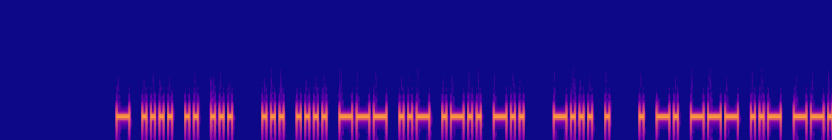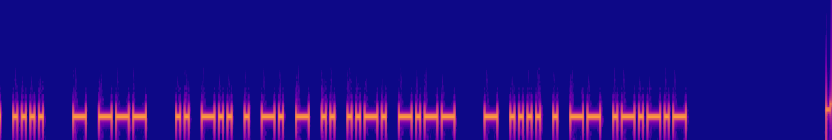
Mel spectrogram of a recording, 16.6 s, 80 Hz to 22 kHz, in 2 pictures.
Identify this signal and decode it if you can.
Morse code, heard as a keyed tone, about 28 wpm, 700 Hz. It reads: THIS SHOULD BE ENOUGH TO IDENTIFY THEM.
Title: Sentences from Top 1000 Words - Review Part 6 - 28wpm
